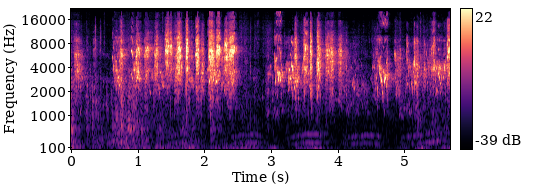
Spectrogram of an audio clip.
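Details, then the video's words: Budgies on 9 March 2024 in bursts of loud, rasping high chatter, with low, rounded cooing notes repeating in the second half. "Relaxing Sound Of Budgies"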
